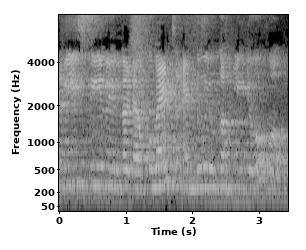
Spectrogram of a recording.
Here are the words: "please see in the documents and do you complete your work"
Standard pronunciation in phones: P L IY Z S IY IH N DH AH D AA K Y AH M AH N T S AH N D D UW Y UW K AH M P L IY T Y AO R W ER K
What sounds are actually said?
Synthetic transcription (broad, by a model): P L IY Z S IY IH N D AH D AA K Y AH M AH N T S AH N D D UW Y UW K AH M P IY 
